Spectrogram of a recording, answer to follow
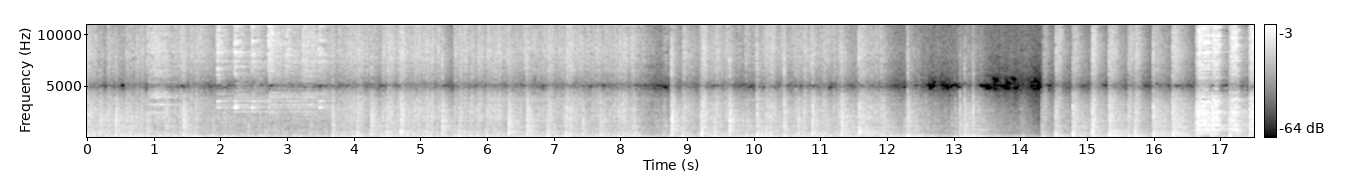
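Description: Jazz drum kit solo: rapid snare rolls and strokes with bass drum and cymbals. It dips quieter for a moment about three-quarters of the way through, then builds again.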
